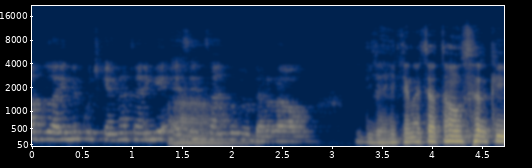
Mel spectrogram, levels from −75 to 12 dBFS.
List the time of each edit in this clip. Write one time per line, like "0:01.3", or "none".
none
